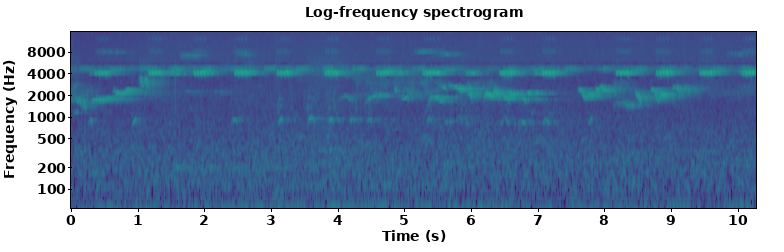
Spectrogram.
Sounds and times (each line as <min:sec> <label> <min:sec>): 0:00.0 Crickets 0:10.2
0:00.0 Singing Birds 0:10.2
0:00.3 dogs barking far away 0:01.2
0:02.4 dogs barking far away 0:08.0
